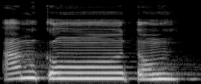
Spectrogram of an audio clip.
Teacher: چھپا لیں گے، ناک میں اس کی آواز کو چھپا لیں گے. یعنی کہ اگر نون کا جو مخرج ہے نا، اس سے آپ نے اس کو ٹچ نہیں ہونے دینا، زبان کو ہوا میں چھوڑ دینا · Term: اکفا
